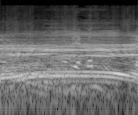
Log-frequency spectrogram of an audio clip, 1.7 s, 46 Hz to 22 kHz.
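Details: Sahiwal bull calves at a cattle market on 20 April 2024, bought by an expatriate from Qatar: a steady, drawn-out moo with a level tone holding for nearly two seconds, and a man's voice discussing prices faintly behind.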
